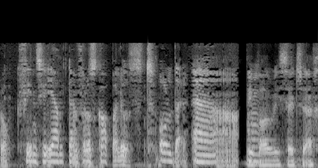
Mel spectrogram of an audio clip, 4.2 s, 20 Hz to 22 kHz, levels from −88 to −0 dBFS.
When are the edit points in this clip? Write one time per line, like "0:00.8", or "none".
0:02.1
0:03.2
